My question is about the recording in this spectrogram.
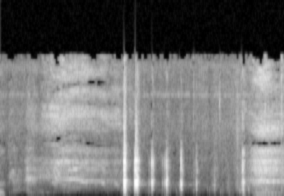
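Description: A woman laughing in a quick run of short, breathy giggles about two seconds in, after a soft hiss of handling noise.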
